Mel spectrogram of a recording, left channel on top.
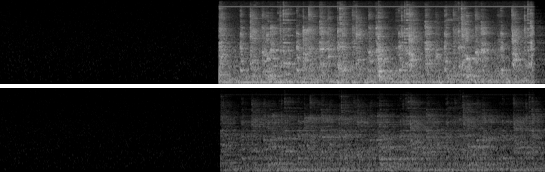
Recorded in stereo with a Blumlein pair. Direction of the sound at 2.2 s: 45° left.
